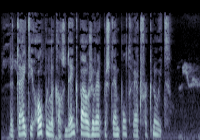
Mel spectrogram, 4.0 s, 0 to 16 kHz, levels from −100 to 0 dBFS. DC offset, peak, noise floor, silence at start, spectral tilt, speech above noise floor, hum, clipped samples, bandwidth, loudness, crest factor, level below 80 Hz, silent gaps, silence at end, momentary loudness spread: under 0.1%; -2 dBFS; -45 dBFS; 0.2 s; -4 dB/octave; 21 dB; none; under 0.1%; 11.5 kHz; -24 LUFS; 24 dB; -56 dBFS; none; 0.1 s; 12 LU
